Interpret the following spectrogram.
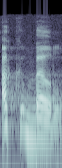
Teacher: huruf ro mesti dibaca tafkhim atau dibaca dengan suara yang tebal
